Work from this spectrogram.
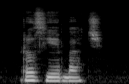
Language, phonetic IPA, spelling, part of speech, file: Polish, [rɔzʲˈjɛbat͡ɕ], rozjebać, verb, LL-Q809 (pol)-rozjebać.wav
